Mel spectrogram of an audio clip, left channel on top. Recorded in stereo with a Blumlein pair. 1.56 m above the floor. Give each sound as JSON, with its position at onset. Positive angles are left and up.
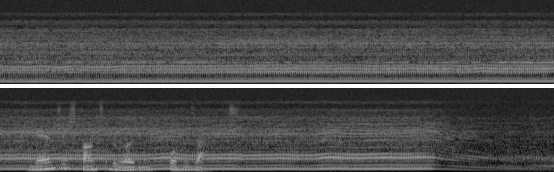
{"t": 0.3, "sound": "a man speaking", "azimuth_deg": -50}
